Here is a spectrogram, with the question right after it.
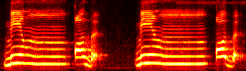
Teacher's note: Bunyi dengungnya seolah-olah kita tambah bunyi NG. Kerana huruf qaf huruf tebal dan hurufnya merupakan huruf pangkal lidah.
